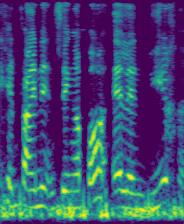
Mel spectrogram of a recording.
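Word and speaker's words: Elle & Vire: This cream, we can find it in Singapore, Elenbir, right? J'ai bien prononcé, c'est Elenbir.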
